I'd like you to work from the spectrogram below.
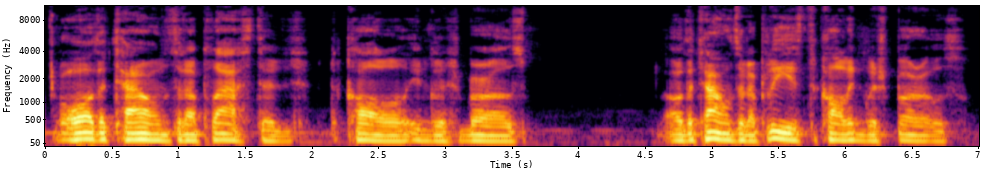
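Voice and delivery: loud, proud recital of titles; an old bard proudly proclaiming his prince. A narrator's reading. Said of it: "with chilly pride".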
